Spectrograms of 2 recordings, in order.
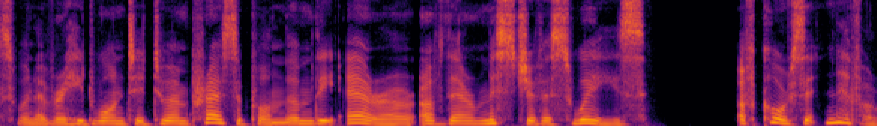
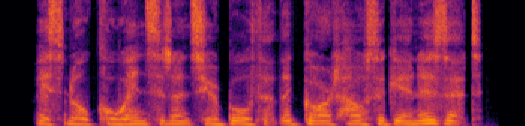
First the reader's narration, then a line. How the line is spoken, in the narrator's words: His whisper was sharp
